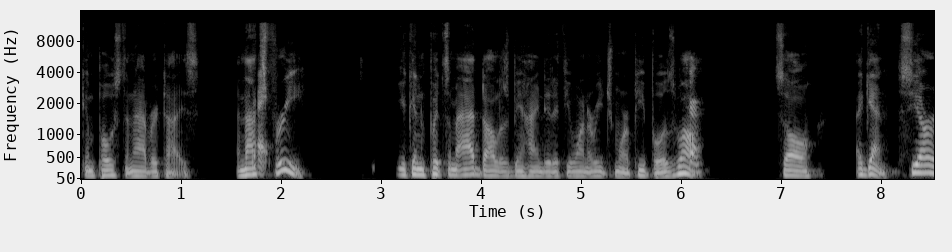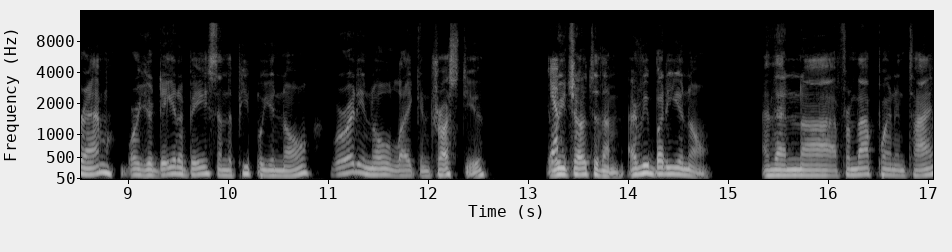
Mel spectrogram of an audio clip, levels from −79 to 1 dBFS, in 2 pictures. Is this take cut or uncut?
uncut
